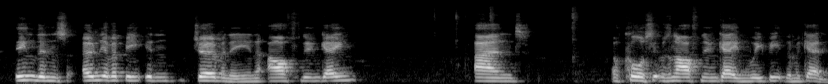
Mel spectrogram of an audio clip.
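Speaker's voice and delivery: normal talking voice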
